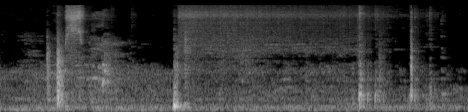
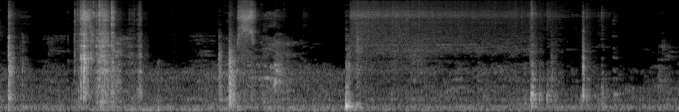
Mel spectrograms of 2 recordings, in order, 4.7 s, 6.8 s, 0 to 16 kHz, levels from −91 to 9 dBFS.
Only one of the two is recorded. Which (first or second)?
first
